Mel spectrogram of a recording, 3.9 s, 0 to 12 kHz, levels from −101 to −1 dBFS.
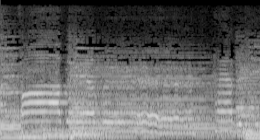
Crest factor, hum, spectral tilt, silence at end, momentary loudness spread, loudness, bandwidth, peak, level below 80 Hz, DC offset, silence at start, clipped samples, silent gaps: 14 dB; none; -9 dB/octave; 0 s; 6 LU; -22 LUFS; 10 kHz; -8 dBFS; -36 dBFS; under 0.1%; 0 s; under 0.1%; none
